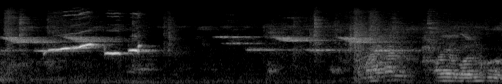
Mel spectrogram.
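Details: A female white-rumped shama calls to stir a male into singing: bright rising whistles and short slurred notes, followed by softer flat tones and a low rattling chatter.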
